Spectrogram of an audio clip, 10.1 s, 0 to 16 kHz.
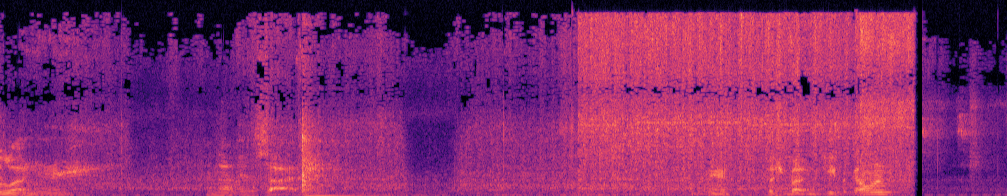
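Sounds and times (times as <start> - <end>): shower spray hissing: 5.6 - 9.2.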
